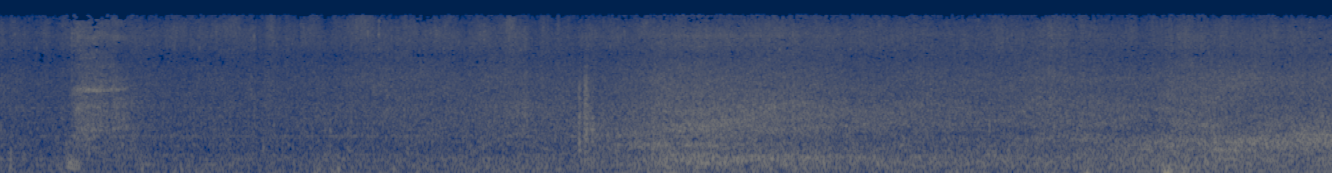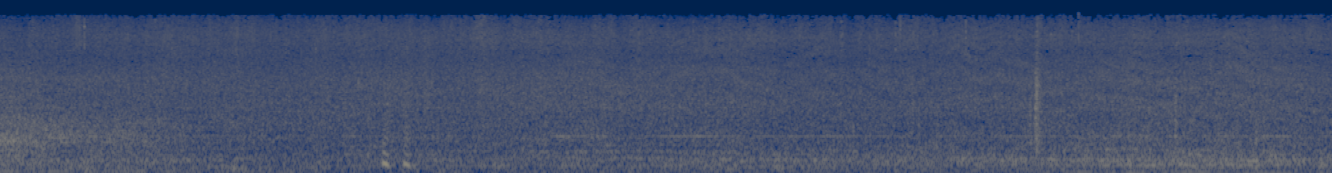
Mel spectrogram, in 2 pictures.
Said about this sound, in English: Sound of the car wash, you can hear that kind of high-pitched noise as the dryer just stopped.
